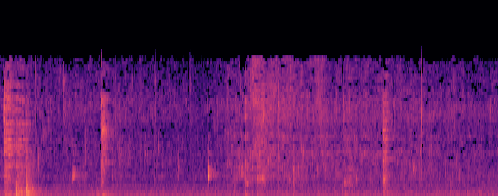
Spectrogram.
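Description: Sliced onions frying in hot mustard oil in a pressure cooker: a steady sizzle. A metal ladle clinks against the pot a few times as they are stirred.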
